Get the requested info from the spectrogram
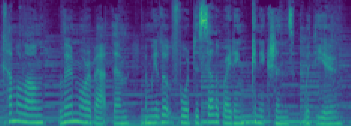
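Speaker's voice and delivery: usual speaking voice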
